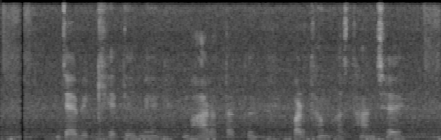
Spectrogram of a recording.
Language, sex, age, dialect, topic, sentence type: Maithili, male, 18-24, Southern/Standard, agriculture, statement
